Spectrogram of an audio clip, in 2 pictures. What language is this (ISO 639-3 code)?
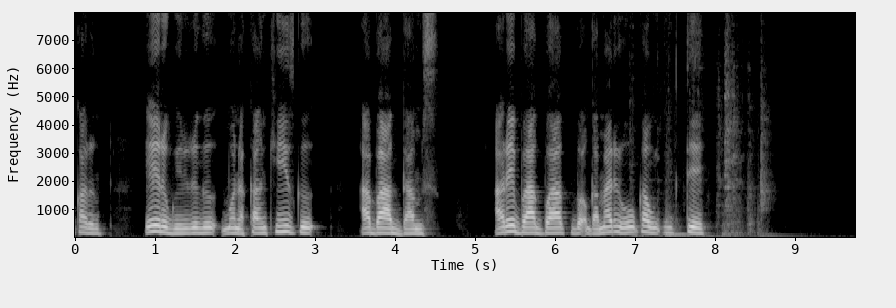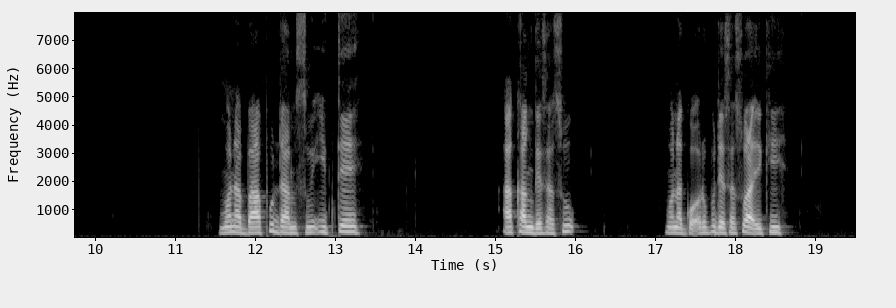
ver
